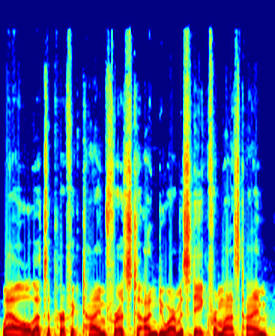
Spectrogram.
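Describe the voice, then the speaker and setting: A man giving casual video game commentary, thinking aloud as he deliberates his choices. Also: medium pitch. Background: music.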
